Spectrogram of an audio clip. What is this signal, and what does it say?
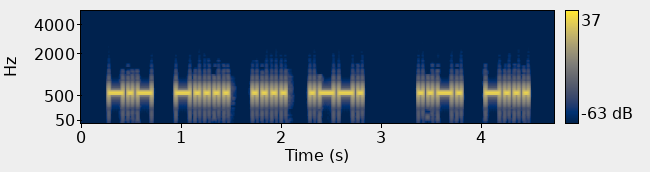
Morse code, heard as a keyed tone, about 25 wpm, spaced as for 20 wpm, 590 Hz. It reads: K6HP FB
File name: qso205 20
